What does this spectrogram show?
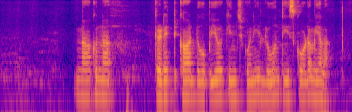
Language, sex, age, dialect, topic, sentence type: Telugu, male, 18-24, Utterandhra, banking, question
